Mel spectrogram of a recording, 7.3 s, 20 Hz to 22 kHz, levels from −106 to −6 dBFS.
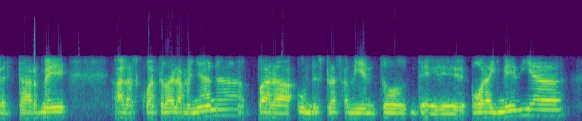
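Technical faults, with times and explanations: Throughout, G.729 codec: the speech has been squeezed to about 8 kbit/s, and the sound is rebuilt from a vocal tract filter, a pitch predictor and a few pulses per frame. The band runs roughly 250 Hz to 3.6 kHz. The voice sounds thin, rough and plainly synthetic.
5.33 to 5.40 s, VoIP packet loss concealed by the speech codec: about 30 ms of audio went missing, which fits one lost packet. The decoder stretched its last pitch and filter into a fading buzzy tone or coloured noise. The voice stays weakened briefly after recovery.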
